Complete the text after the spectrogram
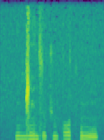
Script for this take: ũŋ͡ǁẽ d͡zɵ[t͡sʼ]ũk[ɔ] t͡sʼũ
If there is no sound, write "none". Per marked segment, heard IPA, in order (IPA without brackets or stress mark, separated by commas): t͡ʃ, ɔ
